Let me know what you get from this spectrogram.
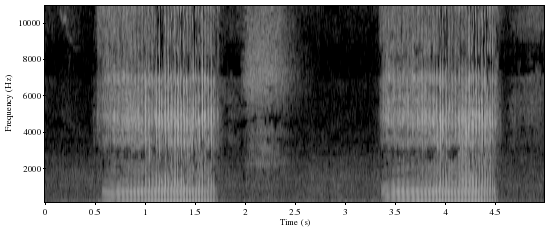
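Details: A sleeping Frenchton puppy named Daisy Fay, a Boston Terrier and French Bulldog cross, gives loud, buzzy snores. Two long rattling inhalations come about three seconds apart, with soft breathing in the pause between them.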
